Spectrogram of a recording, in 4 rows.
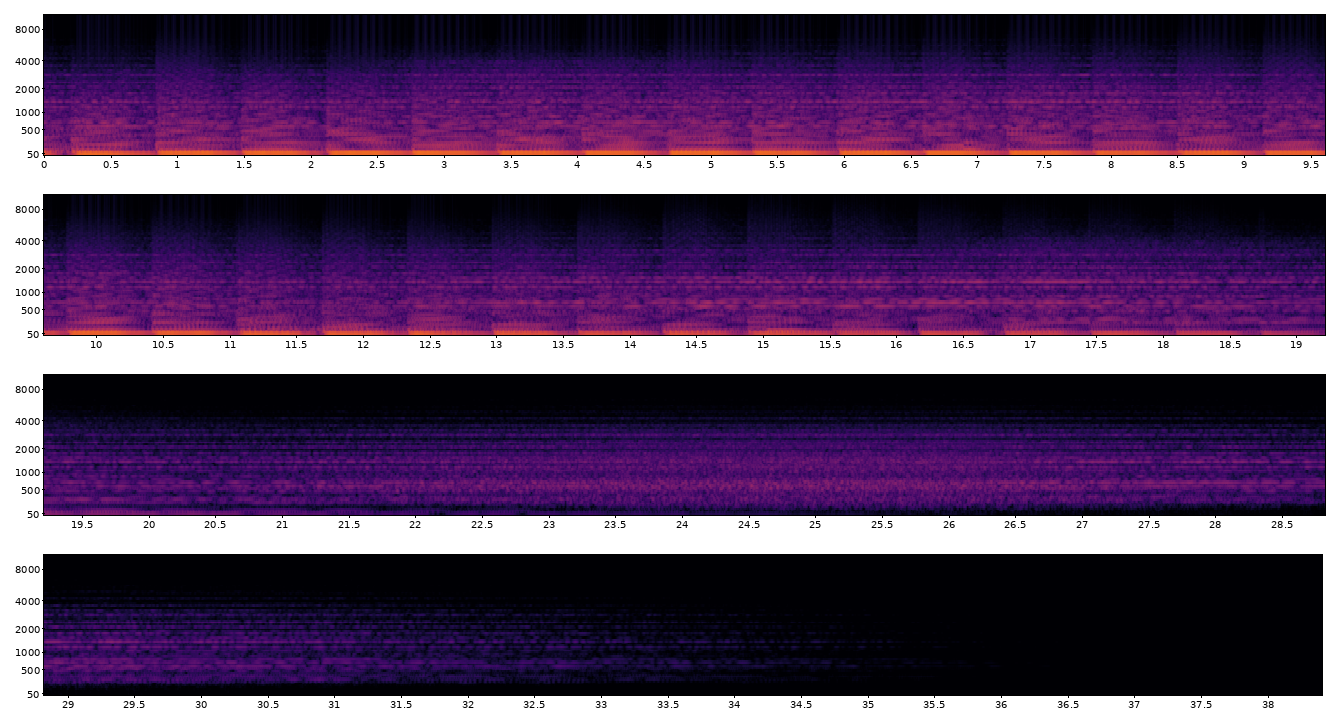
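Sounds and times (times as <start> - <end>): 
solo bass: 0.0 - 22.4.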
